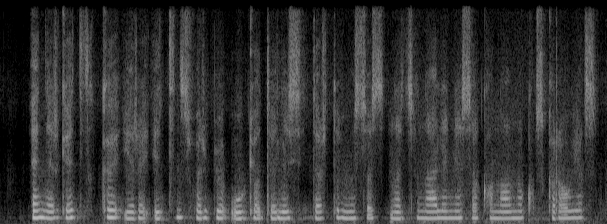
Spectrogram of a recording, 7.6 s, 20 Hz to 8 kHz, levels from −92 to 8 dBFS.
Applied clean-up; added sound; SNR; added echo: neural separator model SepFormer DNS4.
